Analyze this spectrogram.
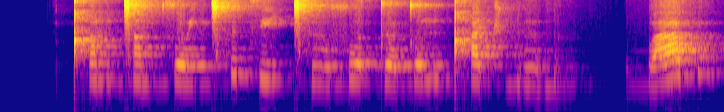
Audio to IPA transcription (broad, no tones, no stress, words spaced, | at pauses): ǃʰɐmǀɐ̃bt͡sojǀʰɨt͡s jiǀʰɨsʷa tɵtom ǃʰat͡ʃbɨb | bab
